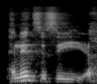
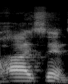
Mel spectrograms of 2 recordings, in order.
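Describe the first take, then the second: First: The name begins with the sound 'hen'. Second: The name begins with the sound 'high'. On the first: The speaker calls it wrong. "calling it Henensi Henensi" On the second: The speaker calls it right. "oh no, high sense"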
